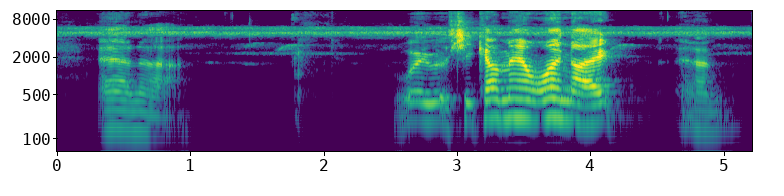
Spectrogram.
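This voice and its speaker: Audible room echo surrounds a man speaking at a very slow pace with lively intonation. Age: 60s. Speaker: storyteller recounting hospital stay. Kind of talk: casual personal storytelling. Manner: halting, many fillers and restarts.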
